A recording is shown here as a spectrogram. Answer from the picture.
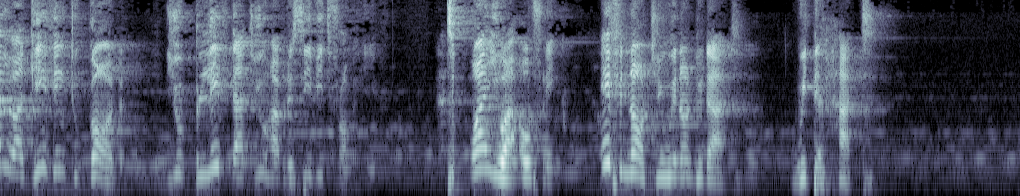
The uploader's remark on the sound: SUNDAY LIVE SERVICE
